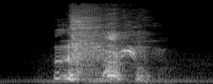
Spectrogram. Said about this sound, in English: Sorry, I was coughing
